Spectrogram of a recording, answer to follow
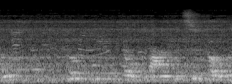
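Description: Speech only: a woman talking in Thai, played over loudspeakers from a screened video.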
